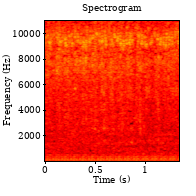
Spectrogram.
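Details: 2011 Ford Crown Victoria P7A V8 at cold start, stock exhaust before planned long-tube header and dual exhaust overhaul: steady idle with rapid, even puffing tick on each firing pulse, an exhaust leak.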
